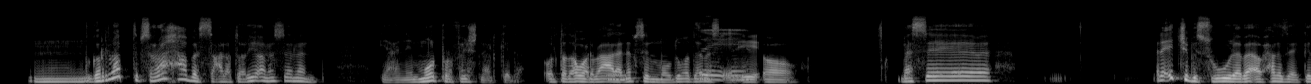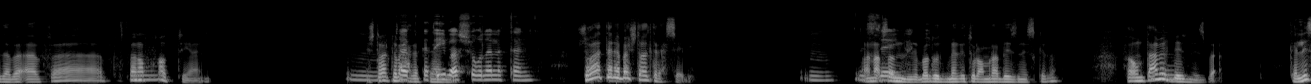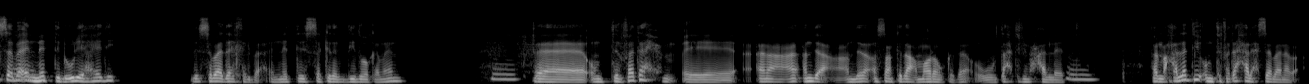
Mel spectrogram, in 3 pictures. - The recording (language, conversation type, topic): Arabic, podcast, إزاي بتحافظ على التوازن بين الشغل والحياة؟
- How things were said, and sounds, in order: in English: "More professional"; tsk; other background noise; tsk; in English: "Business"; in English: "Business"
